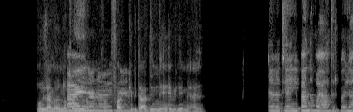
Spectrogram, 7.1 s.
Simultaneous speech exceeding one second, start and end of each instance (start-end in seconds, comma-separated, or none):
1.3-2.7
